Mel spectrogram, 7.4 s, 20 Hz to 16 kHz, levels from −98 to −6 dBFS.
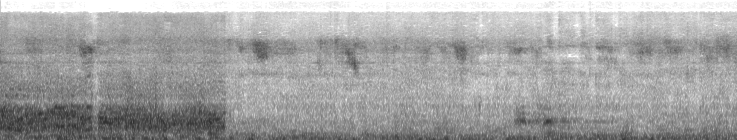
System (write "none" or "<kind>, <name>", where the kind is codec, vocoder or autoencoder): codec, SNAC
